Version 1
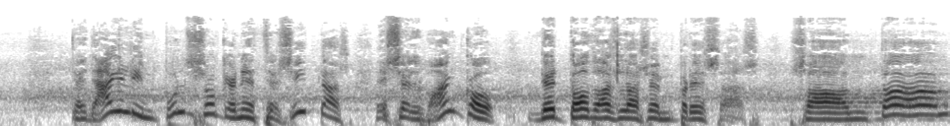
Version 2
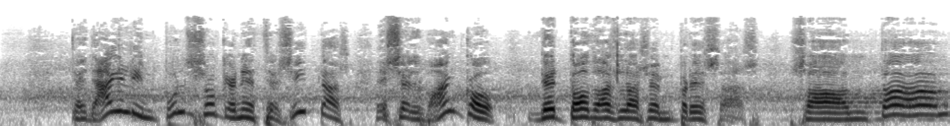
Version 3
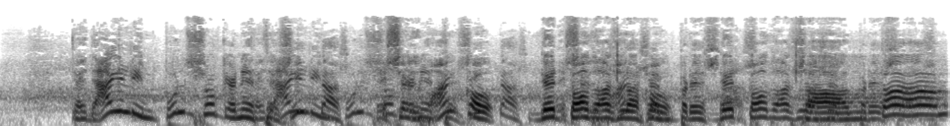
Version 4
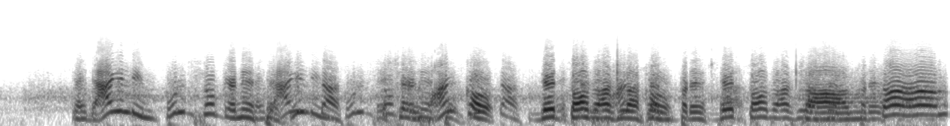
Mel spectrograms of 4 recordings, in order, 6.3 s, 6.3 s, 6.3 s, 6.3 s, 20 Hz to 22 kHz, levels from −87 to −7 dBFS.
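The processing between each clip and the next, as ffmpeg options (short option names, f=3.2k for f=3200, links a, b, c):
-af "adynamicequalizer=threshold=0.00891:dfrequency=2800:dqfactor=0.7:tfrequency=2800:tqfactor=0.7:attack=5:release=100:ratio=0.375:range=2:mode=cutabove:tftype=highshelf,volume=8dB"
-af "aecho=1:1:1192:0.562"
-af "adynamicsmooth=sensitivity=1:basefreq=520,lowpass=f=1.7k:t=q:w=1.5,volume=-9dB"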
